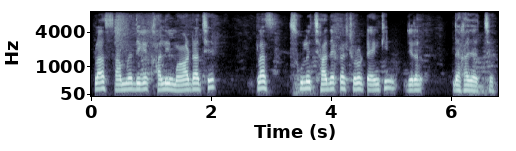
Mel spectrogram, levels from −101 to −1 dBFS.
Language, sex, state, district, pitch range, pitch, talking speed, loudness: Bengali, male, West Bengal, Jhargram, 150-185 Hz, 165 Hz, 140 wpm, -17 LUFS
